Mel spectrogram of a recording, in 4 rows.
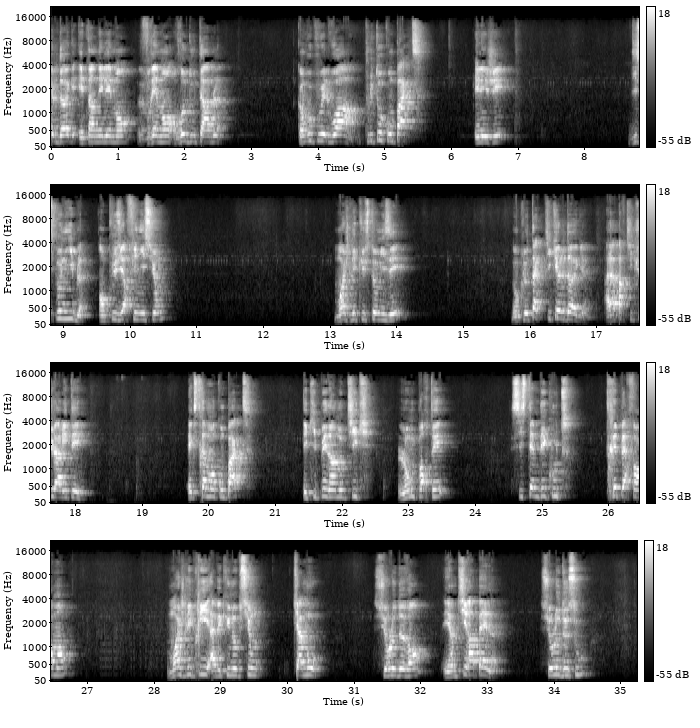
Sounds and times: Speech: 0:00.0 - 0:02.8, 0:03.7 - 0:05.8, 0:06.4 - 0:07.0, 0:08.7 - 0:10.7, 0:13.1 - 0:14.2, 0:15.7 - 0:18.3, 0:19.7 - 0:20.8, 0:21.4 - 0:23.7, 0:24.6 - 0:26.9, 0:28.2 - 0:30.6, 0:31.3 - 0:34.7.

